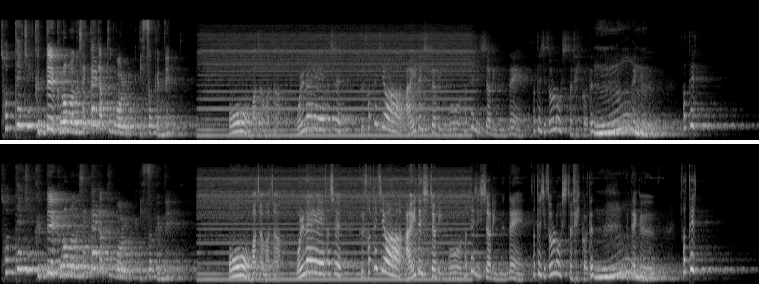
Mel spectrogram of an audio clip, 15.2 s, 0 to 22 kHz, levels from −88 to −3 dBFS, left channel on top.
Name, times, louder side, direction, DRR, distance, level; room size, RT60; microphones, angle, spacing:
voice 1, 0.0-3.4 11.9-13.0, left 2 dB, 50° left, 4 dB, 1.2 m, -29 dB
sound 1, 3.9-9.4, right 2 dB, 50° right, 1.3 m, -41 dB
voice 2, 4.6-5.7 5.9-6.9 7.2-11.9 12.6-13.1 13.6-13.9, right 5 dB, 75° right, 14 dB, 0.4 m, -31 dB
15.0 x 5.6 x 7.8 m, 2.6 s
head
